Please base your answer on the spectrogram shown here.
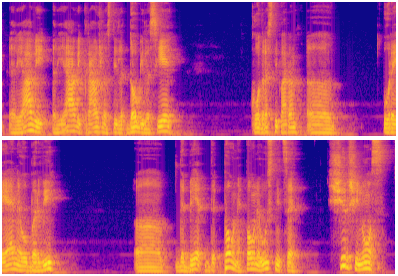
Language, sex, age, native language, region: Slovenian, male, 30-49, Slovenian, Gorenjska region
